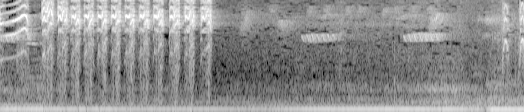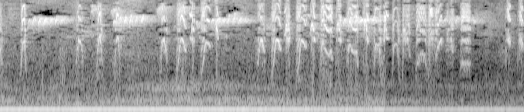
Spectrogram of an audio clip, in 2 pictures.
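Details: Ruby-cheeked sunbird in full voice, calling out rivals so other males answer and grow agitated: a rapid burst of high ticking notes, two short clear whistled notes, then dense shrill twittering, over a steady low electrical hum.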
